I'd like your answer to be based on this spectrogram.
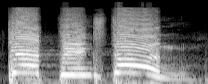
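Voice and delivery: high, loud, slow rally shout; with energy. Shown as a demonstration. Speaker shows the crowd how to say it with energy, shouting. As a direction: give it all your youthful energy. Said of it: "say it with energy".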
